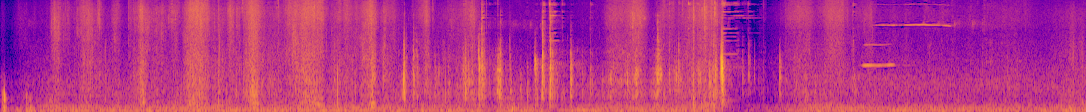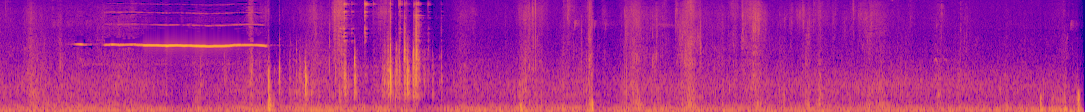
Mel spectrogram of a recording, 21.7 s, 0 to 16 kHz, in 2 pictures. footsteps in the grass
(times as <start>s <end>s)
0.2s 7.1s, 7.7s 8.6s, 9.7s 11.9s, 15.3s 21.1s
